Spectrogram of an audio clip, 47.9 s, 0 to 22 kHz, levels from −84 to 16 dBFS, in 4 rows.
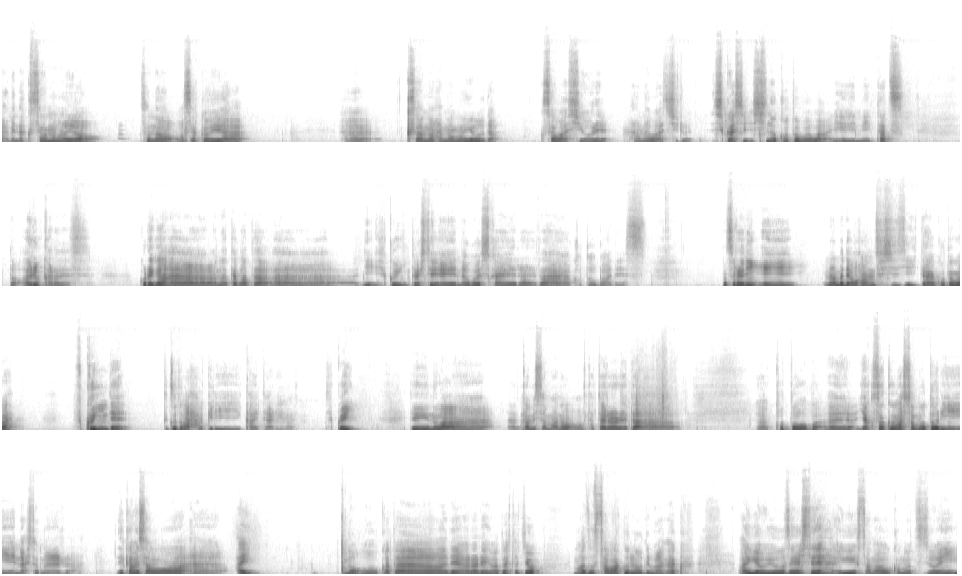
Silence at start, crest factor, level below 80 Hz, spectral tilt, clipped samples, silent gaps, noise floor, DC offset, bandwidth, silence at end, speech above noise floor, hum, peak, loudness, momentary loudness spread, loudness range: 0 s; 22 dB; -80 dBFS; -6.5 dB/octave; under 0.1%; none; -69 dBFS; under 0.1%; 16 kHz; 0 s; 41 dB; none; -8 dBFS; -29 LUFS; 16 LU; 6 LU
